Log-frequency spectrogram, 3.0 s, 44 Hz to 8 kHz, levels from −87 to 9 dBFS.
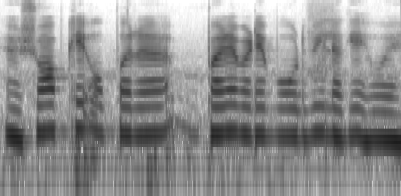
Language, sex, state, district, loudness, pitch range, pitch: Hindi, female, Chandigarh, Chandigarh, -15 LUFS, 225-245 Hz, 235 Hz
